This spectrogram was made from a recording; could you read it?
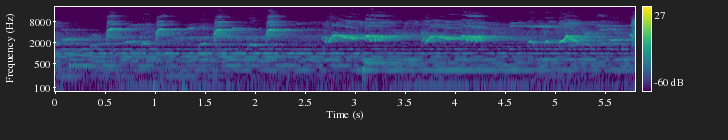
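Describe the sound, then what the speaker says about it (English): Birds sing high in the trees of a forest, a steady run of chirps and whistled phrases that rises and falls over a faint hum of background noise. "the distant song of birds in the trees"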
